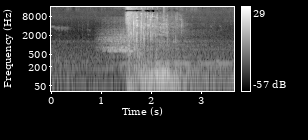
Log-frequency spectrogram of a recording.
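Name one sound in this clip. A bright whooshing chime sounds.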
